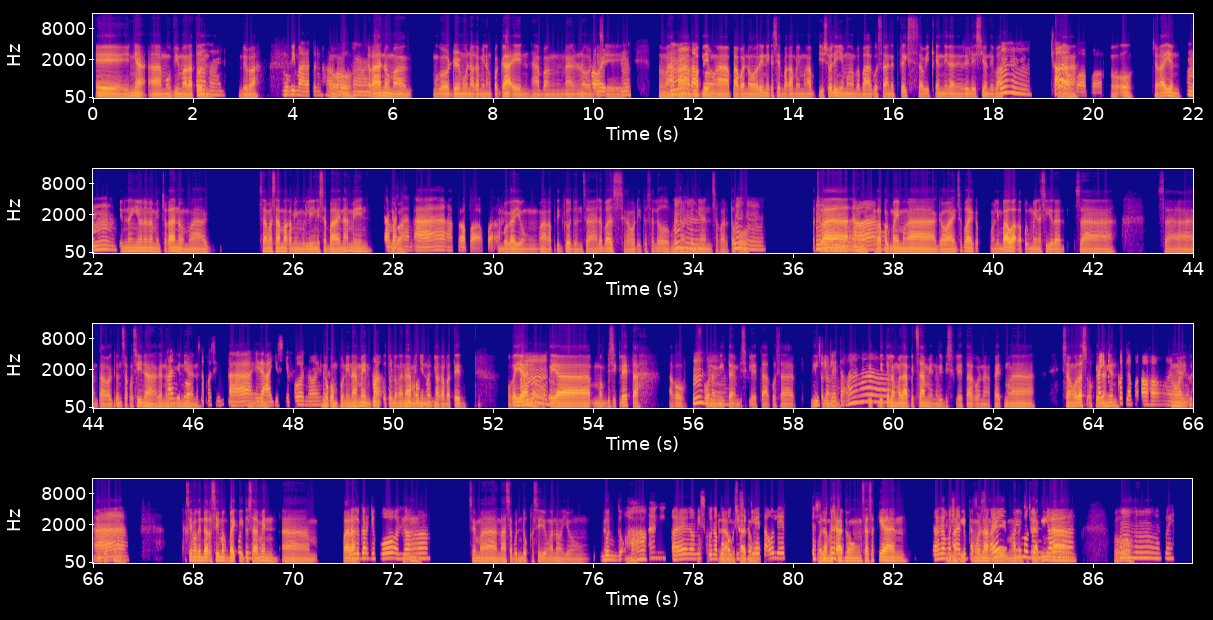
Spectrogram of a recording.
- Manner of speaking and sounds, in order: tapping; unintelligible speech; laugh
- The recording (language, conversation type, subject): Filipino, unstructured, Paano mo pinaplano na gawing masaya ang isang simpleng katapusan ng linggo?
